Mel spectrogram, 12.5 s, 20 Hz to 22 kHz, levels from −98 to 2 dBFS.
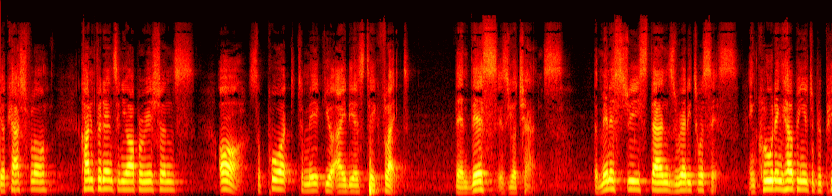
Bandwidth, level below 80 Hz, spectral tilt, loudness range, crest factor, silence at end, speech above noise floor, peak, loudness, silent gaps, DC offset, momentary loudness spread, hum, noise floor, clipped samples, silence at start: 13.5 kHz; -68 dBFS; -5.5 dB/octave; 4 LU; 18 dB; 0 s; 39 dB; -4 dBFS; -22 LUFS; none; under 0.1%; 19 LU; none; -61 dBFS; under 0.1%; 0 s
